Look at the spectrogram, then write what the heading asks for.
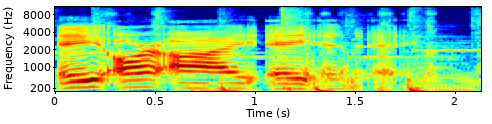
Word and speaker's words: Ariana: makes me feel kind and bright my name is spelled a-r-i-a-n-a ariana the first part of ariana is ari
